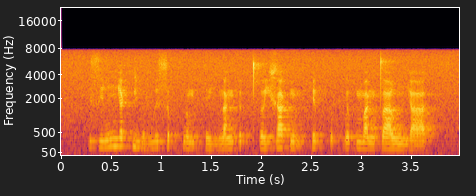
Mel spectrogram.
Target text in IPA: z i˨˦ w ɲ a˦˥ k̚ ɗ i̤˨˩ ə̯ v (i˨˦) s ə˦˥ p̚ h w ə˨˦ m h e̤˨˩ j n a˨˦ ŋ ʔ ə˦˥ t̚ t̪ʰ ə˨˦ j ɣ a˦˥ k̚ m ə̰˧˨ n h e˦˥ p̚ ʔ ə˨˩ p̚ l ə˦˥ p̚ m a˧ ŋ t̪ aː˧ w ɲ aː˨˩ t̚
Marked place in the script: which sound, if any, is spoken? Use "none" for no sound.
ɨ˨˦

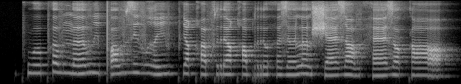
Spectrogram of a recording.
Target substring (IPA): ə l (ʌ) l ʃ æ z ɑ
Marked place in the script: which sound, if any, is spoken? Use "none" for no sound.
ʌ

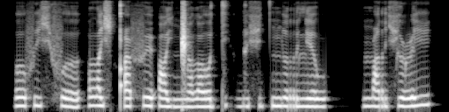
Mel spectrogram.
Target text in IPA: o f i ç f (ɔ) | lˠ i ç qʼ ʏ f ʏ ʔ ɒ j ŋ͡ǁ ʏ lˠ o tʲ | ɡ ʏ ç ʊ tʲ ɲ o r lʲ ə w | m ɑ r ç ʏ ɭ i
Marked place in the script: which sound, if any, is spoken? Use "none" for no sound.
ʊ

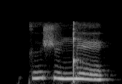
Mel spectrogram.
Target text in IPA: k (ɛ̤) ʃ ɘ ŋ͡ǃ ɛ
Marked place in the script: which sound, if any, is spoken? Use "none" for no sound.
ə̤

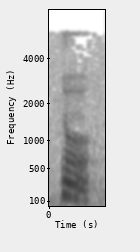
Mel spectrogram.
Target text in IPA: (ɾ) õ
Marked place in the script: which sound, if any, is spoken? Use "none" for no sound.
ɾ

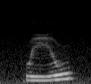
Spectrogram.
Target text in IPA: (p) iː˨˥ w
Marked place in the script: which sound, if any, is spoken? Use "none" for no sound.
kʷ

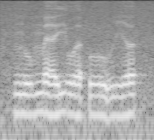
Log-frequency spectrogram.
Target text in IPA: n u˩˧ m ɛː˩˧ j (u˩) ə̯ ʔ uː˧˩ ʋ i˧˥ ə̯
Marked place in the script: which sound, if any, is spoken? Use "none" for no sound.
u˩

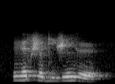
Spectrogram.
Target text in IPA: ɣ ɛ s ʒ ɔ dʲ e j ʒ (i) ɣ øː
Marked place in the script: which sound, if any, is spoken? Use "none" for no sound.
ĩ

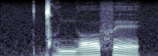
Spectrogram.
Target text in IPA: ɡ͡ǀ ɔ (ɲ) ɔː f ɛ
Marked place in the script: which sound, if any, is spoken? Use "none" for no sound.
ɲ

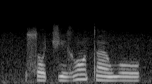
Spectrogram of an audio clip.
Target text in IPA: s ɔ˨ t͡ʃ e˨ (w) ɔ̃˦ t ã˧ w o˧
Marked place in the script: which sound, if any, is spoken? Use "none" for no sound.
ɣ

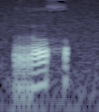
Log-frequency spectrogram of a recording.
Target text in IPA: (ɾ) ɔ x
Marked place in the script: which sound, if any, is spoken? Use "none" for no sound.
r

